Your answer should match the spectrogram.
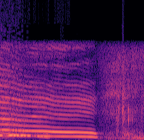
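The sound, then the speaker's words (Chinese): During a Chinese read-aloud of a story, a voice imitates the character Dudley's loud, long burp: one drawn-out, strained croak lasting about a second, its pitch wavering slightly downward before it cuts off into near quiet. “哈利想要反驳，但德斯里夫妇的儿子达利正好在此时打了一个又响又长的饱嗝。”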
